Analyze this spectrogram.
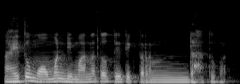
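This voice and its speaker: A man's voice: medium pitch, fairly even intonation, quick pace, warm tone. A young man telling a painful personal story to an interviewer, often addressing him respectfully as sir. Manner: emotional storytelling, addresses host as Pak often. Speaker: guest.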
